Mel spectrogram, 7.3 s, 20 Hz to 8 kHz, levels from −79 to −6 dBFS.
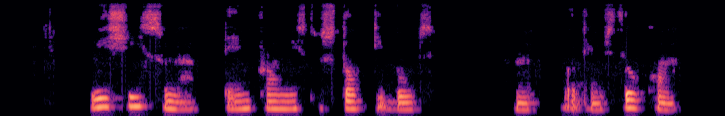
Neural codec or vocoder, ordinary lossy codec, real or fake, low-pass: none; Opus, 64 kbps; real; 7.2 kHz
